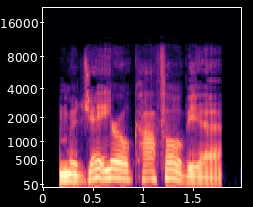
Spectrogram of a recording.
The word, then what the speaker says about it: Mageirocophobia: Mageirocophobia.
